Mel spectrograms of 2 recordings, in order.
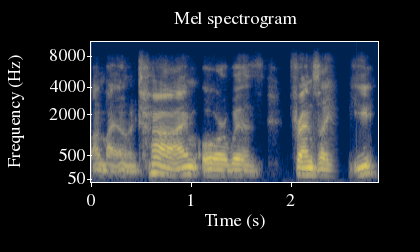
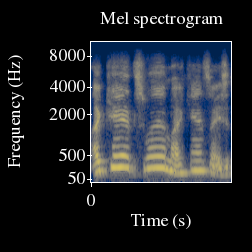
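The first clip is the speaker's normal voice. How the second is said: frantic, panicked, tearful words cried out; 9 semitones higher than usual. Retelling being kicked off the dock by Dad, imitating crying to him. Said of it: "like crying to him".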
